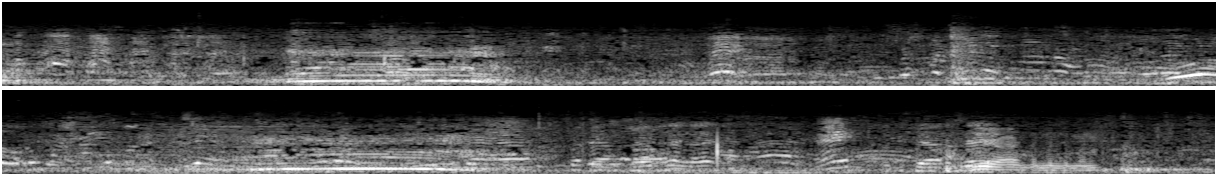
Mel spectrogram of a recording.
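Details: Cattle at a crowded market with brisk trade and buyers queuing: repeated drawn-out lowing moos, steady-pitched and harmonic-rich, several animals calling in turn, with background voices and chatter.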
